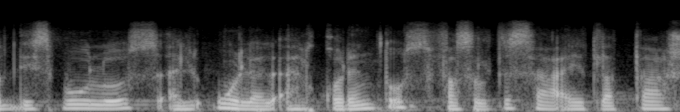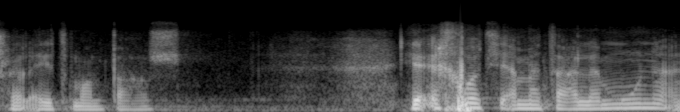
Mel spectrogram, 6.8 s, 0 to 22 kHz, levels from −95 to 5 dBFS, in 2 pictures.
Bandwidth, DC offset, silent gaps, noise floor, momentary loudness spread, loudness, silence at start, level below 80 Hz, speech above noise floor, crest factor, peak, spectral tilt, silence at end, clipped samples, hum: 8.8 kHz; under 0.1%; none; -53 dBFS; 11 LU; -22 LUFS; 0 s; -40 dBFS; 32 dB; 22 dB; 0 dBFS; -7 dB/octave; 0 s; under 0.1%; none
